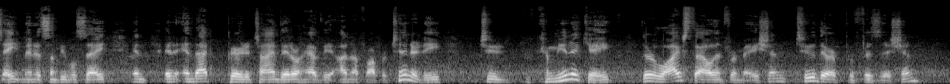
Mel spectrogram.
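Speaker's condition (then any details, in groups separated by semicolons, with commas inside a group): No condition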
